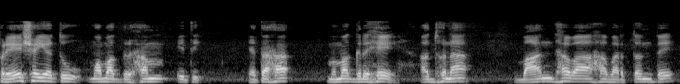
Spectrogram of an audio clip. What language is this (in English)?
Sanskrit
